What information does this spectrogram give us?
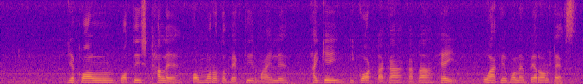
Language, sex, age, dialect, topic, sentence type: Bengali, male, 18-24, Jharkhandi, banking, statement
